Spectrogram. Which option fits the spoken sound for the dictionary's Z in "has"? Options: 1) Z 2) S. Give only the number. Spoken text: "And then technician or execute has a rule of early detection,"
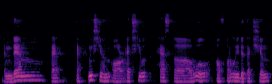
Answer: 2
